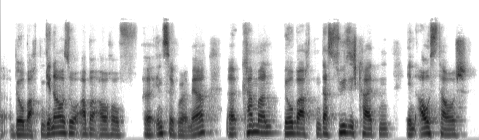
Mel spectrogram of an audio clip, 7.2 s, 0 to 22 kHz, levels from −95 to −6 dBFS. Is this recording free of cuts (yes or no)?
yes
